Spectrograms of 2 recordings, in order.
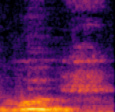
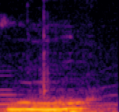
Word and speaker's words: Wu: should say it as Wu. So yeah. Wu. Wu, it's like W-O-O, the very... Or maybe even just all the O's. Wu. Wu, yeah, Wu, and the second tone.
